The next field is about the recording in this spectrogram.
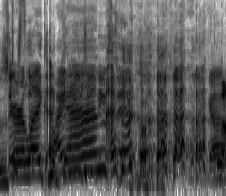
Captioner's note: group laughs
